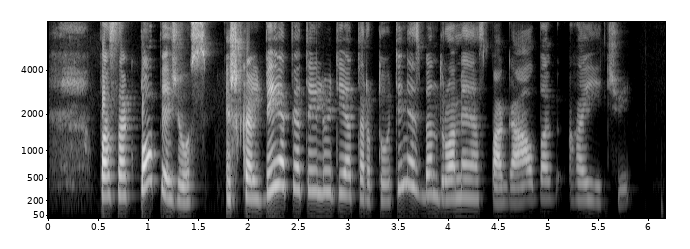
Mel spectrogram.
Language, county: Lithuanian, Šiauliai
